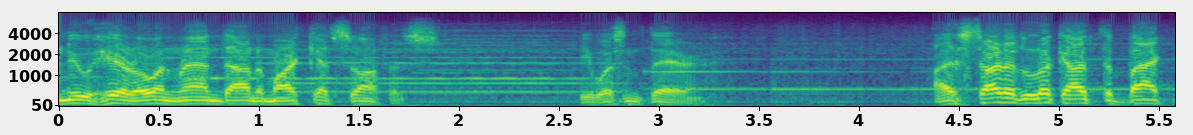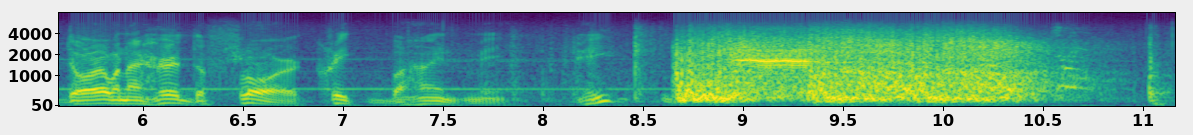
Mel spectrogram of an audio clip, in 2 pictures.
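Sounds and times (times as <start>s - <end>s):
speech: 0.0s - 2.0s, 2.6s - 3.4s, 4.4s - 10.0s
gunshot: 8.6s - 10.8s.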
